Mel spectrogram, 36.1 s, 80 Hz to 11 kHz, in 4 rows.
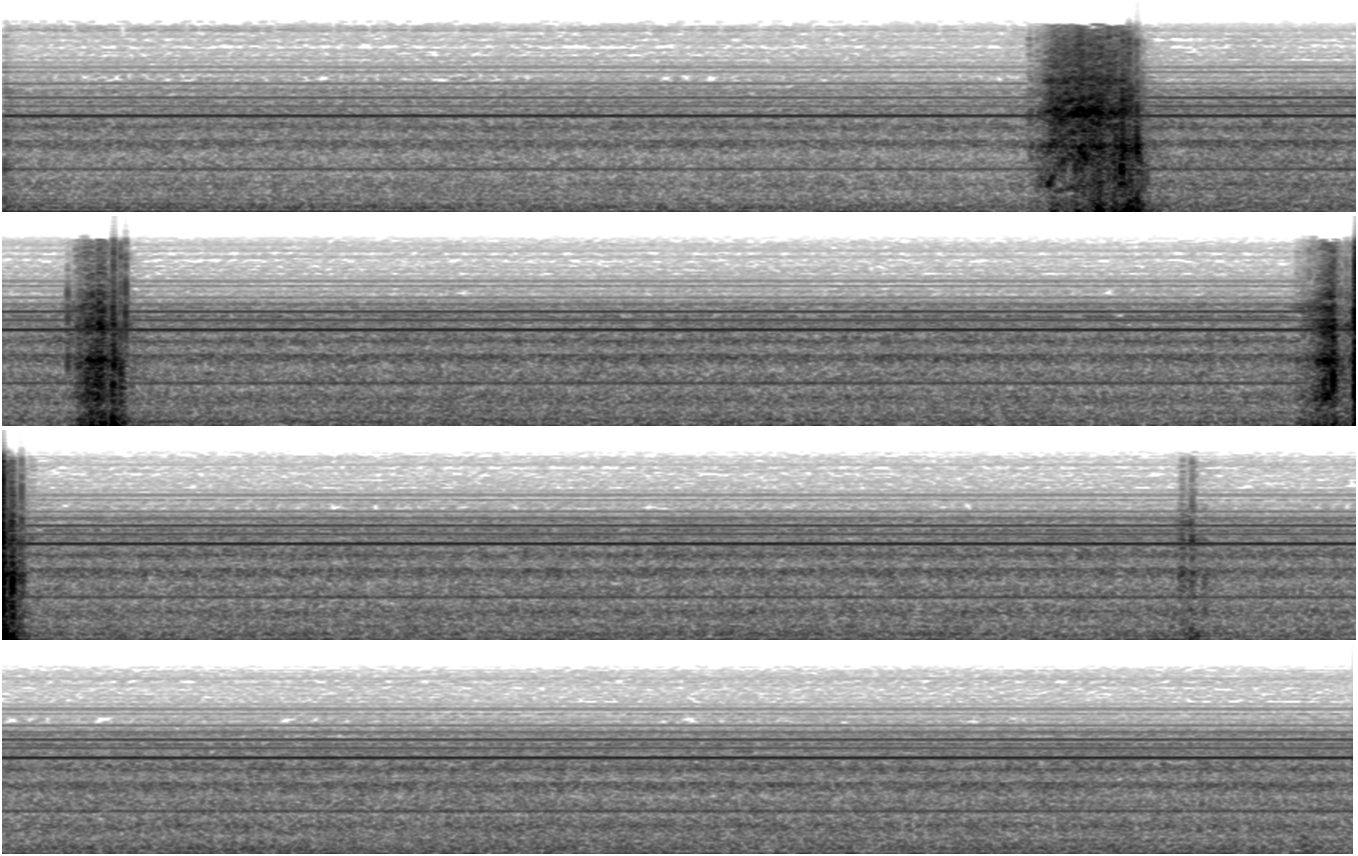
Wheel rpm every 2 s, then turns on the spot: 0, 0, 0, 20, 10, 0, 0, 0, 0, 0, 0, 0, 0, 0, 0, 0, 0, 0.
none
